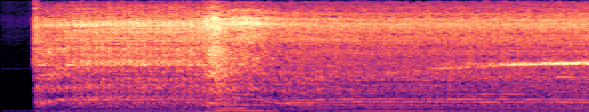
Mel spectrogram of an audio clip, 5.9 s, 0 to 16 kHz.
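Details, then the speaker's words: 2006 Ford F350 6.0 diesel after a no-start with low ICP, fixed by replacing a missing IPR o-ring; 675 psi ICP on cranking, warm so no glow plugs needed; quick catch and steady even idle with no stumble: normal start. "I'm impressed so it's back together and running"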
